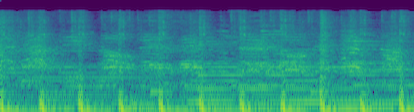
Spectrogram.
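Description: Live band with saxophone and trumpet playing an upbeat song over a fast, steady drum beat, about two and a half beats a second, with a crowd shouting along.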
